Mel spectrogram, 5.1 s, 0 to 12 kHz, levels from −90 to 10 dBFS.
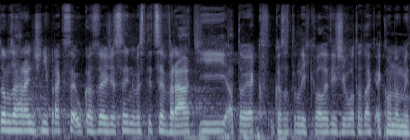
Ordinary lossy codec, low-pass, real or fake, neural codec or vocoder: AAC, 48 kbps; 10.8 kHz; real; none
